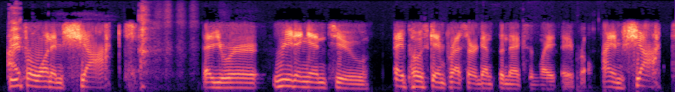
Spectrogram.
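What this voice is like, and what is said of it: Sarcastic mock-shocked delivery. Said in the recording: “it was sarcasm.”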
